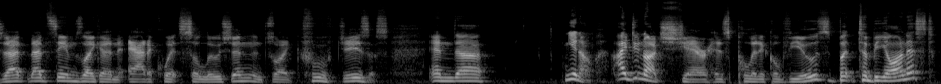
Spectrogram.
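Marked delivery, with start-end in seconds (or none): none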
